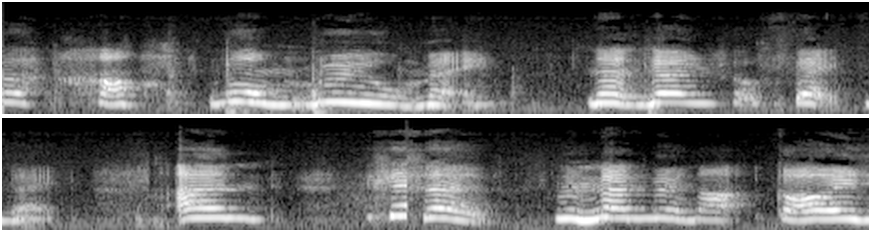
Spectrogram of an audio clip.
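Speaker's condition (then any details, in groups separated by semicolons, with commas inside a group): Cerebral palsy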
